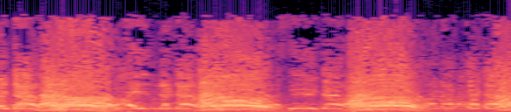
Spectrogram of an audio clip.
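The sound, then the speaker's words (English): A large crowd of protesters in Sri Lanka, marching on President Gotabaya Rajapaksa's home amid an economic crisis as security forces fire tear gas and water cannons, shouts in loud, rhythmic chants, three swelling bursts of many voices roughly two seconds apart, with a constant roar of yelling between them. “Security forces fired tear gas and water cannons at these protesters marching on the president's home.”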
